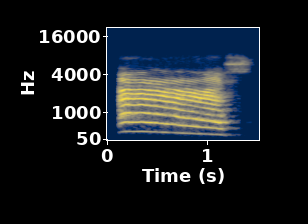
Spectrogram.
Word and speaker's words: earth: Because of the letter R there, the E and A will make a longer sound. Earth. I had explained how to pronounce the TH sound earlier. Put your tongue outside. We have two TH sounds, but the one we have in this word, put your tongue outside and blow air. Earth.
